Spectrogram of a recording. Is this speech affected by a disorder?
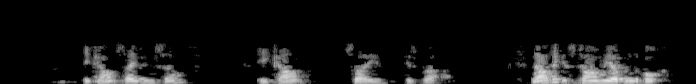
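No.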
